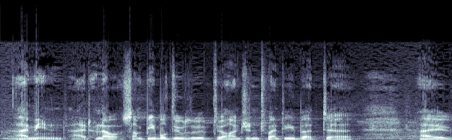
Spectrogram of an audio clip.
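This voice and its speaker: Over noticeable background noise, a man talks at a moderate pace in a New York State accent. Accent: American (New York State). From upstate New York, US. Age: 70s. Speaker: visiting monk lecturer. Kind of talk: religious lecture.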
